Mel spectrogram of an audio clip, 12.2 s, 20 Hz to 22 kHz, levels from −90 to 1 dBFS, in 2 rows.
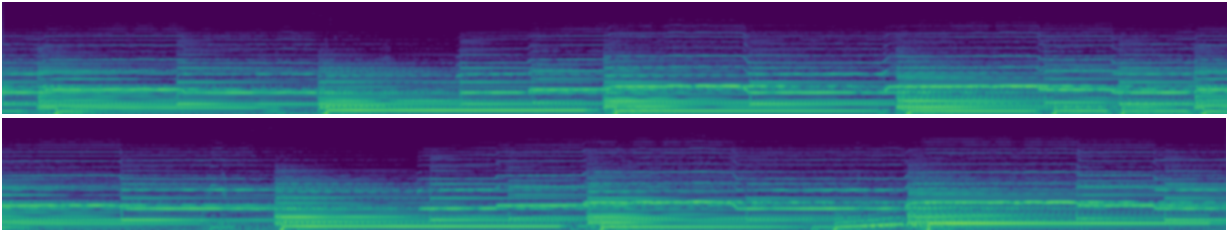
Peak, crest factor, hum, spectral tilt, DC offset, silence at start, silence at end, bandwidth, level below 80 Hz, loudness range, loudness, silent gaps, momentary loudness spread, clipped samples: -8 dBFS; 16 dB; none; -8.5 dB/octave; 0.2%; 0 s; 0 s; 7.6 kHz; -42 dBFS; 2 LU; -25 LUFS; none; 5 LU; under 0.1%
